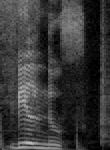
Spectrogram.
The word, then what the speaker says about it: Villeneuve: Villeneuve. Okay, yo soy pésimo pronunciando.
